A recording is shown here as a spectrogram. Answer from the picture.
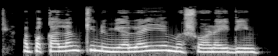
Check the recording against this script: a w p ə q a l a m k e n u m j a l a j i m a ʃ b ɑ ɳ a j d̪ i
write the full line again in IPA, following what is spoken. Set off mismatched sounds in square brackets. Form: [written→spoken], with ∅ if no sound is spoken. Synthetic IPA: a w p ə q a l a m k e n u m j [a→ɑ] l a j [i→e] m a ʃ [b→w] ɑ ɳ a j d̪ i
